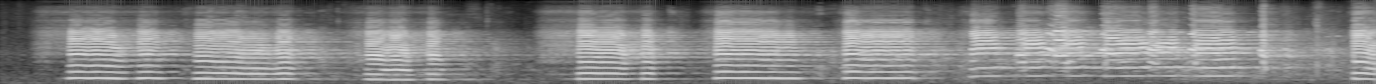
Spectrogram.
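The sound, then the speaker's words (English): Loud, honking saxophone notes blurted out in short, uneven bursts, with wobbly pitch and a few longer wavering tones, played clumsily like a beginner struggling with the instrument. “Show me how that instrument sounds in the hands of a poor musician.”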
